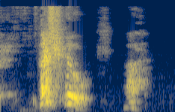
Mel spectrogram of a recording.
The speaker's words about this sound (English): Felt that sneeze coming on for a while.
